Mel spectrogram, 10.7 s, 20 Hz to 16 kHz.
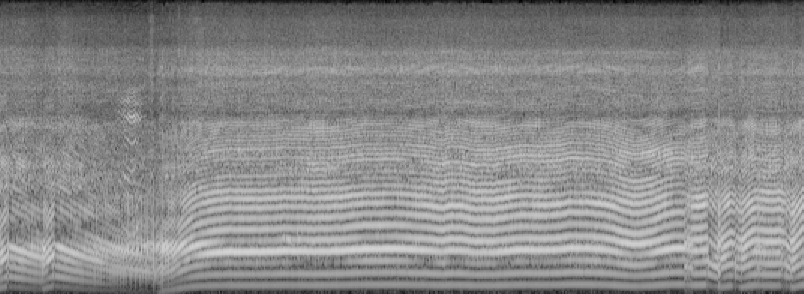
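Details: Homelite Super XL chainsaw with a 20-inch bar: it revs to a high, steady buzz that holds evenly under the cut, then drops back. Runs healthy, needing only slight tuning and chain sharpening.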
